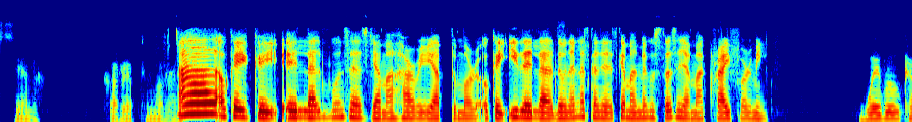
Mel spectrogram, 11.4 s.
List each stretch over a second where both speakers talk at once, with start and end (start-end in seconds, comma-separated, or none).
none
